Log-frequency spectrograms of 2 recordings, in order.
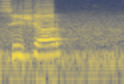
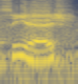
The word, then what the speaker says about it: C#: रहा है सी हैश, लिखने में ये सी हैश है और इसको हम बोलते हैं सी शार्प। सी हैश is pronounced as सी शार्प।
